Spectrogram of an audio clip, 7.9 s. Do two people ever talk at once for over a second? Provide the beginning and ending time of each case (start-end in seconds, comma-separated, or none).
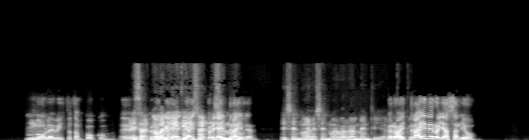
1.9-3.8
